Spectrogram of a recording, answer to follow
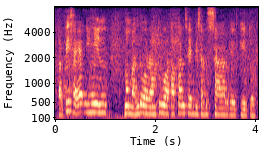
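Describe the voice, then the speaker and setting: A woman in her fifties giving a personal faith testimony in an interview, telling her story in a halting way with many filler sounds. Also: medium pitch, steady tone, background noise. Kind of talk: personal testimony told in conversation.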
